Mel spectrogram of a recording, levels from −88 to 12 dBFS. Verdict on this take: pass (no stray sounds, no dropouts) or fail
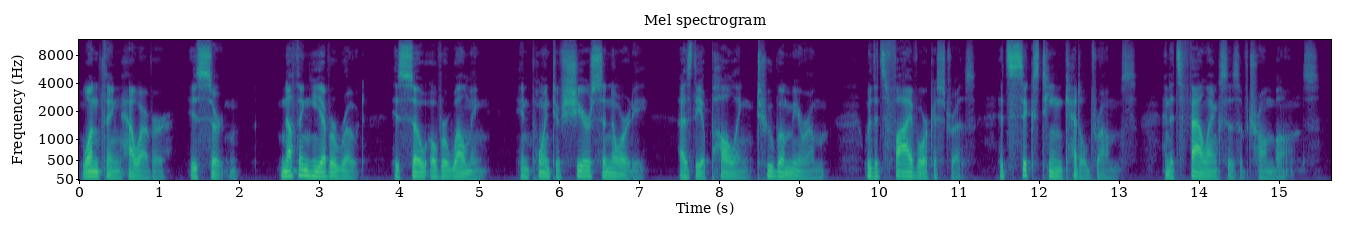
pass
